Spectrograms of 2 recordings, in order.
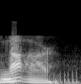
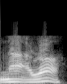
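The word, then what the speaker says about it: Na'ara (נער): Like, for example, it might say the word Nun Ayin Resh, which spells Na'ar, but you're supposed to pronounce it Na'ara, as if there was a hay at the end.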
